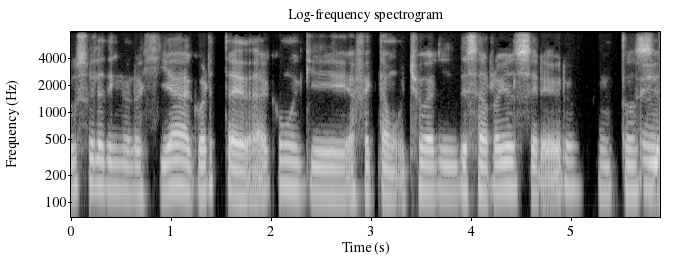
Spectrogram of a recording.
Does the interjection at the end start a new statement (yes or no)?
yes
